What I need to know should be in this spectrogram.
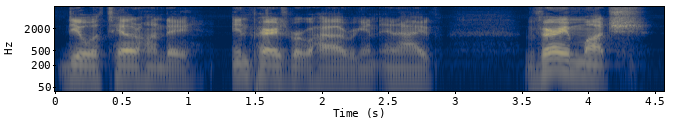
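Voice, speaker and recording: An American man with a bassy voice, hosting a podcast and ranting off the cuff in a blunt, profane, indignant way. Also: a little fast, a bit bright, no room sound, clean studio sound. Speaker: podcast host. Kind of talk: unscripted personal rant.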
